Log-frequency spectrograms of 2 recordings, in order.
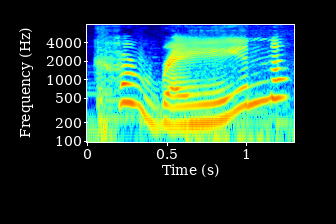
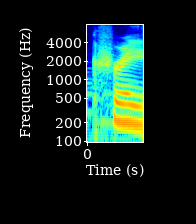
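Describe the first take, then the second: First: The word is drawn out in a Valley girl accent. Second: The word is said plainly in an ordinary accent. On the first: "if I let the Inner Valley girl just poke its ugly head up" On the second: "if I were to say it normally"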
